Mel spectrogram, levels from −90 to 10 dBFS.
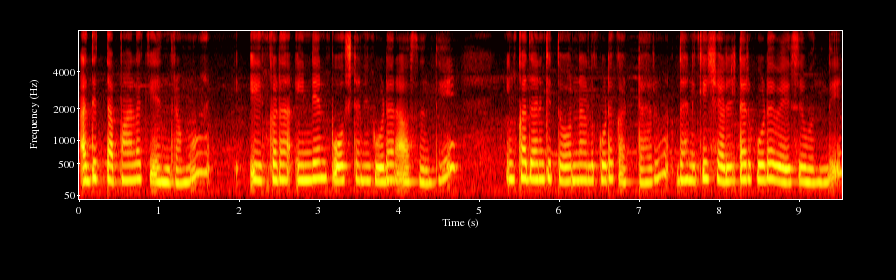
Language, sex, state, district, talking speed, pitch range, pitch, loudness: Telugu, female, Andhra Pradesh, Chittoor, 125 wpm, 225-250 Hz, 235 Hz, -22 LUFS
